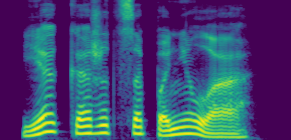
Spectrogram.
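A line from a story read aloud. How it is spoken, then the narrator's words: Amazed drawl, noblewoman. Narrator (Russian): протянула боярыня в изумлении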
